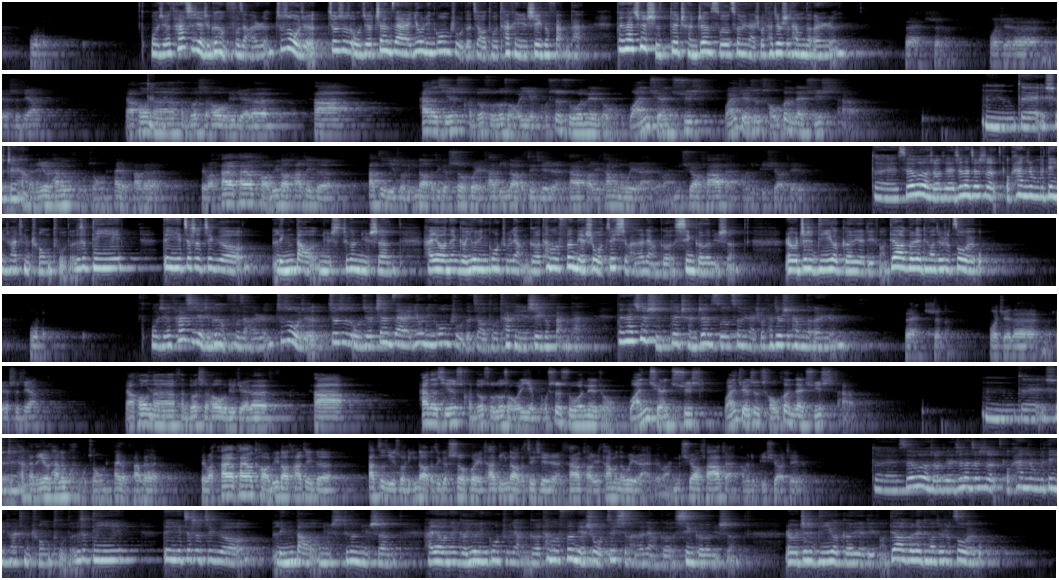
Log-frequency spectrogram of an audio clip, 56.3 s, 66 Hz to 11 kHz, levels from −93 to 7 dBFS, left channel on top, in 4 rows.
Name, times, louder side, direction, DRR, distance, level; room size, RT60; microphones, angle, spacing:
voice 1, 2.0-7.8 8.2-11.3 16.0-16.1 27.1-28.5 39.7-43.9 44.4-45.6 45.8-52.1 52.7-55.3, left 4 dB, 50° left, 14 dB, 0.4 m, -25 dB
voice 2, 12.1-12.6 13.2-14.6 15.7-17.7 18.2-18.7 19.7-23.4 23.7-25.5 28.1-30.3 30.8-32.6 33.0-38.9, right 3 dB, 60° right, 12 dB, 0.5 m, -30 dB
9.7 x 5.1 x 7.2 m, 1.2 s
head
